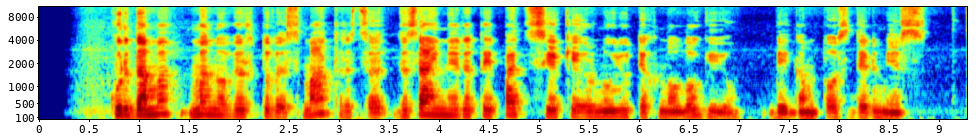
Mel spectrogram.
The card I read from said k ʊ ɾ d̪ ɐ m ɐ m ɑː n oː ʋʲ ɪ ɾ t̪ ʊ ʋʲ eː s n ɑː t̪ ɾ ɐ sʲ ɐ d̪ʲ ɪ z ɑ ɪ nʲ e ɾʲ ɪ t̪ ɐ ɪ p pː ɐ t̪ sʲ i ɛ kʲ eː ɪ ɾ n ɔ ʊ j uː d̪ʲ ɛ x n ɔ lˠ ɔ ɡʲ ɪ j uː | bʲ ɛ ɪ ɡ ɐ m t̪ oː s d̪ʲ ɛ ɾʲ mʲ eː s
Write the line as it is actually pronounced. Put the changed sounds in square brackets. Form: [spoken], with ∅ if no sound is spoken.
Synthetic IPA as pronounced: k ʊ ɾ d̪ ɐ m ɐ m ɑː n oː ʋʲ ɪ ɾ t̪ ʊ ʋʲ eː s [m] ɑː t̪ ɾ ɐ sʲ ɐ d̪ʲ ɪ z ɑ ɪ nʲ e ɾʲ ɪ t̪ ɐ ɪ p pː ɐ t̪ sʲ i ɛ kʲ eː ɪ ɾ n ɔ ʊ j uː [t̪ʲ] ɛ x n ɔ lˠ ɔ ɡʲ ɪ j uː | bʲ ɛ ɪ ɡ ɐ m t̪ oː s d̪ʲ ɛ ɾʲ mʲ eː s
